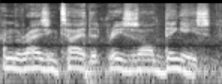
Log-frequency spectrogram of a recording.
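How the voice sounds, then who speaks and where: Glib, gravelly con-artist lawyer. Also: male voice, on the high side, fairly even intonation, normal speed, noisy background. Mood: scheming, emphatic. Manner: glib, persuasive patter with colourful slangy quips. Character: fast-talking male con-artist lawyer, slick, cajoling, schemer. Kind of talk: screen drama script read at a table read.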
